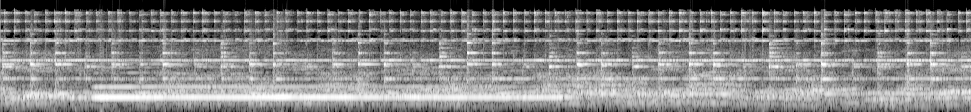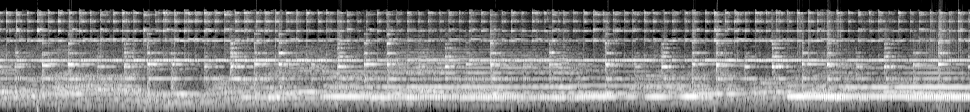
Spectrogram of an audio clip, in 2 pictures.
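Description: A group of men sing a hymn together.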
